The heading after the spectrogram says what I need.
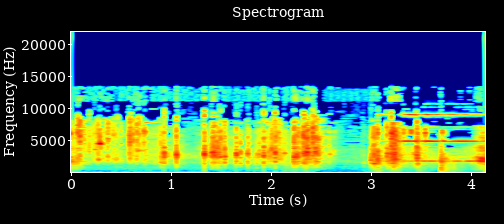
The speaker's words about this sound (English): Stop fumbling with those keys. Open the door.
